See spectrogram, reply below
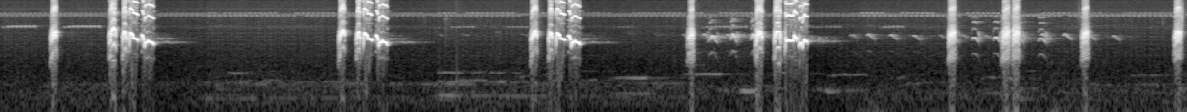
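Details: Sooty-headed bulbul song meant to draw wild bulbuls and prompt captive ones to answer: clusters of bubbly, slurred chirps every couple of seconds, with scattered single sharp notes and faint low background sounds.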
